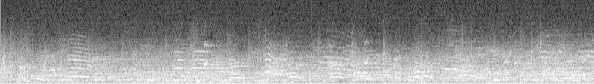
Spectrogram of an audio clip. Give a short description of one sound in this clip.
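A large crowd chatters and cheers in an echoing gym.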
